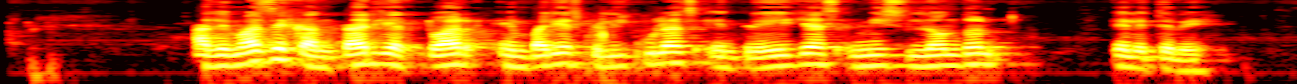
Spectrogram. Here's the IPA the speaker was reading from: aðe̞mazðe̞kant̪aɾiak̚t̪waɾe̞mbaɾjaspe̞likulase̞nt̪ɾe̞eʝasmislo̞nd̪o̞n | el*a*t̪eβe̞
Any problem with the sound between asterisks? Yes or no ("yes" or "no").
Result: yes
